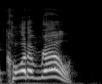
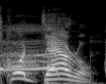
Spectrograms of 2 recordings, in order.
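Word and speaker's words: Cordarrelle: If you look at the Patriots If you look at the Patriots, the yearbook or whatever they have, the media guide, they have the pronunciation. Go to Pro Football Reference. The pronunciation's there. It's going to say Cordero.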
